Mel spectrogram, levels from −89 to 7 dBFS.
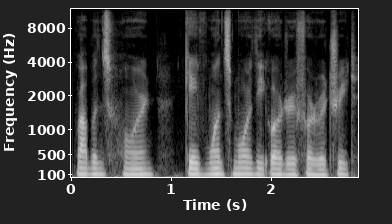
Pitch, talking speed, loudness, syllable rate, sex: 110 Hz, 190 wpm, -19 LUFS, 4.8 syllables/s, male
